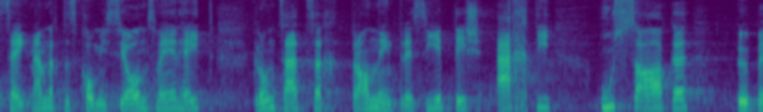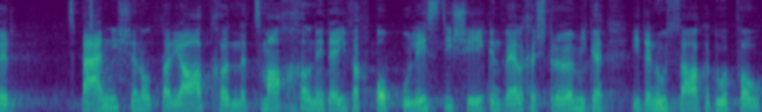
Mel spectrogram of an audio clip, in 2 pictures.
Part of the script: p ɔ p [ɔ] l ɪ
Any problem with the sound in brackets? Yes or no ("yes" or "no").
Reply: yes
